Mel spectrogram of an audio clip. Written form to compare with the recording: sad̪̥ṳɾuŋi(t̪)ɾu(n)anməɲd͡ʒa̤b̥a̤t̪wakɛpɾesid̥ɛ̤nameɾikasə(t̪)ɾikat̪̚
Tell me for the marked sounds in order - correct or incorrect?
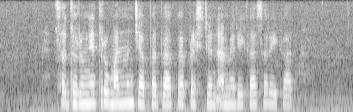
correct, incorrect: m, incorrect: none

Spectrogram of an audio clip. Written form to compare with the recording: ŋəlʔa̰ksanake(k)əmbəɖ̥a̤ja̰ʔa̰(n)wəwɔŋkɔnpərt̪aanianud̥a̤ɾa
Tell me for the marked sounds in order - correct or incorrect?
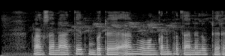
incorrect: p, correct

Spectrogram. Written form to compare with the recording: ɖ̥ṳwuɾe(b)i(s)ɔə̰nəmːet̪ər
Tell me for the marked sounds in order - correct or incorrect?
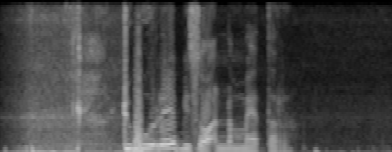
correct, correct

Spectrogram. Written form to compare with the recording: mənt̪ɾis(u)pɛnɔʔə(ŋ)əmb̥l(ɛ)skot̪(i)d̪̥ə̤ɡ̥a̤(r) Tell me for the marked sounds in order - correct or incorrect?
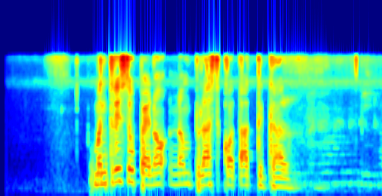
correct, incorrect: n, incorrect: a, incorrect: a, incorrect: l

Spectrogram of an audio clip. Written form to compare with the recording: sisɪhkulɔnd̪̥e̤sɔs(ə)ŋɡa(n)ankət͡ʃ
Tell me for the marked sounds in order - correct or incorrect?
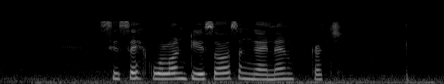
correct, correct

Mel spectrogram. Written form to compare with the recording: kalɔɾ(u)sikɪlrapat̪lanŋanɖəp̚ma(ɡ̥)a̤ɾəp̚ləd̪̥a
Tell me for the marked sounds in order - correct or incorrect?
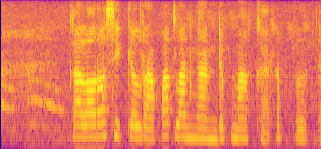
incorrect: ɔ, correct

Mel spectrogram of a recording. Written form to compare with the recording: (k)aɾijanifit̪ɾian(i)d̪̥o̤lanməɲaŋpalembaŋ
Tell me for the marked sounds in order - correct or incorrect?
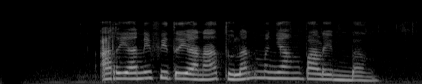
incorrect: ʔ, incorrect: a

